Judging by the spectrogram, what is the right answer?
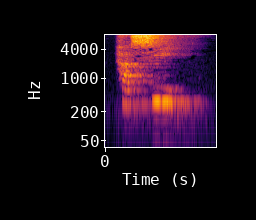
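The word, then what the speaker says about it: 橋: Đối với phần cầu nối, chúng ta phát âm là "hashi". "Hashi" bắt đầu ở âm thấp.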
